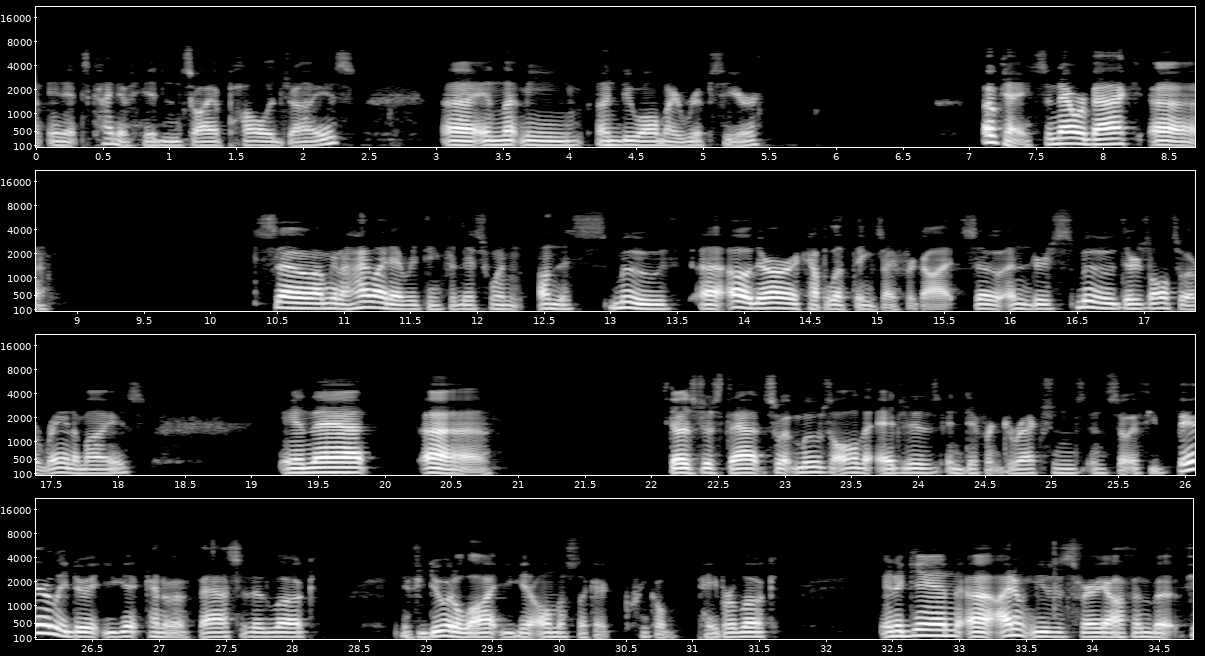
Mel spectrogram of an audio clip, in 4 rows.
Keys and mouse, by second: 0.3-2.4 ctrl+z, 3.3 ctrl+z, 4.2 ctrl+z, 5.6 ctrl+z, 9.0 a, 11.1-16.9 drag, 18.2-22.3 drag, 22.0 Escape, 23.0-34.0 drag, 33.7 Escape.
